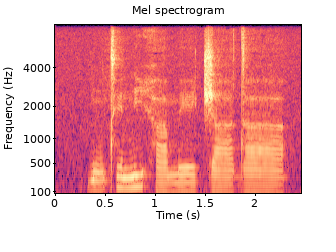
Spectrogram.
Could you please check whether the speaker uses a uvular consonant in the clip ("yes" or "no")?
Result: no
